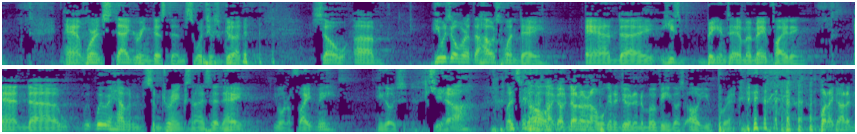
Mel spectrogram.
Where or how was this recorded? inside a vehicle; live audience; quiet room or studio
live audience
